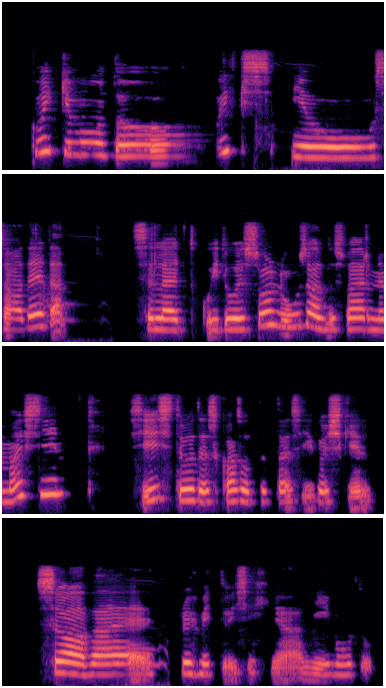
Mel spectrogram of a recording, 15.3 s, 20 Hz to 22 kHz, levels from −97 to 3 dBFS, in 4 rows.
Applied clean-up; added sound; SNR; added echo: neural mask model DeepFilterNet 3.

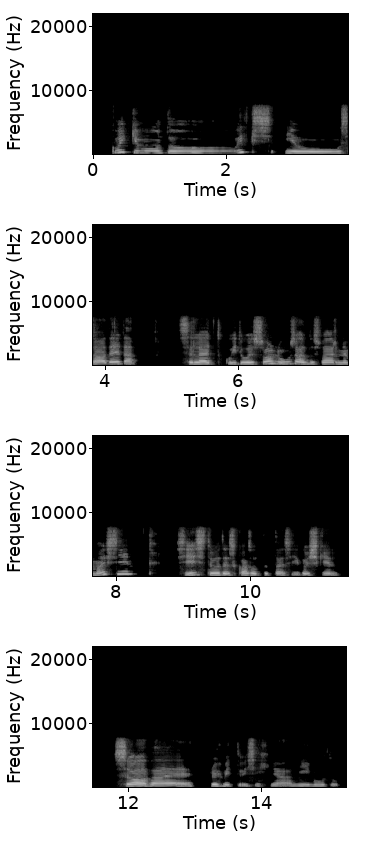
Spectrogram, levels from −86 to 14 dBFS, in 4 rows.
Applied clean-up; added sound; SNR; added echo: none; none; none; none.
